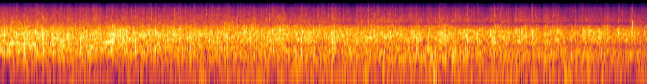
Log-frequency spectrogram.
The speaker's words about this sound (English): First of all, how about a, another big round of applause for the Rotolo Symphonic Band that just performed for us today?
